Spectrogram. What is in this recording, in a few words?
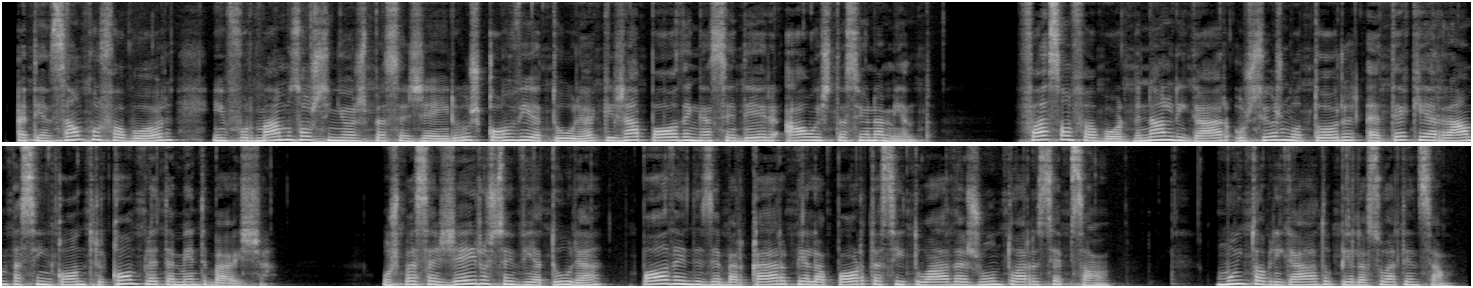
Portugues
